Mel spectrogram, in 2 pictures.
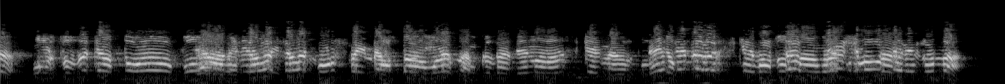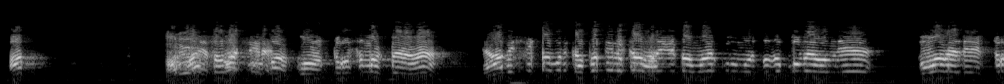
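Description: Speech heard over a telephone line, thin-sounding and without bass, running almost without pause except for a break of about a second and a half midway.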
